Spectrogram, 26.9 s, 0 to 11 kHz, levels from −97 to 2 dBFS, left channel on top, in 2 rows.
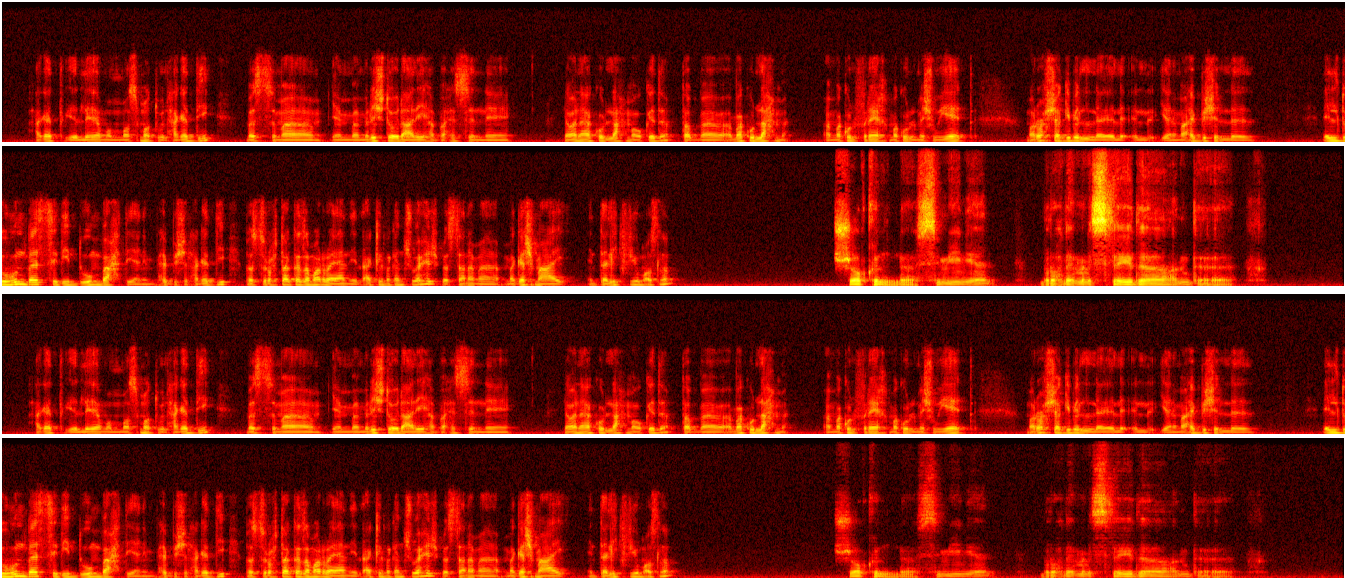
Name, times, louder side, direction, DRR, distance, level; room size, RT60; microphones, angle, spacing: voice 1, 0.3-2.1 2.5-5.1 5.6-7.9 8.2-9.6 10.3-12.5 13.2-20.2, left 1 dB, ahead, 0.6 m, -33 dB
voice 2, 21.8-23.4 23.8-26.1, left 10 dB, 70° left, 0.3 m, -27 dB
12.5 x 4.3 x 2.7 m
head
